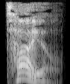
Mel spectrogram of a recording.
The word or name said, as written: tile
